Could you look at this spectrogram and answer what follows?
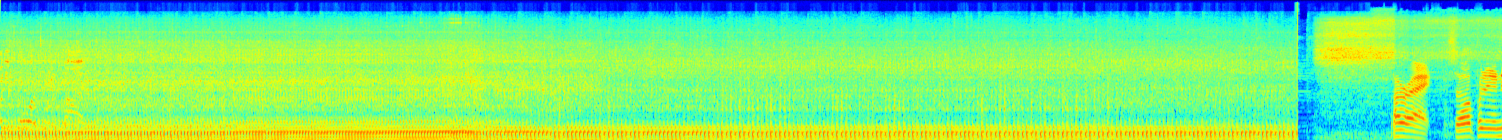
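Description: Suzuki DR-Z motorcycle engine with a newly installed motor idles steadily and loud for about nineteen seconds, with a brief dip in pitch partway, then cuts off abruptly and a person talks.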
